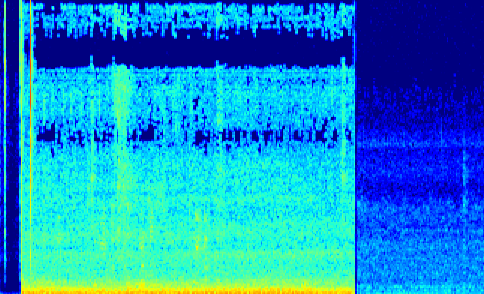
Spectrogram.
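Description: A loud, steady low rumble with a steady hum in it, like a vehicle running, that starts just after the beginning and cuts off suddenly about three-quarters of the way through, leaving faint room tone.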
